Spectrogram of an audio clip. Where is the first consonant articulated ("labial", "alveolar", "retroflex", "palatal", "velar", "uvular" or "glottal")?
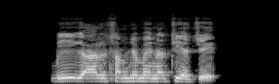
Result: labial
